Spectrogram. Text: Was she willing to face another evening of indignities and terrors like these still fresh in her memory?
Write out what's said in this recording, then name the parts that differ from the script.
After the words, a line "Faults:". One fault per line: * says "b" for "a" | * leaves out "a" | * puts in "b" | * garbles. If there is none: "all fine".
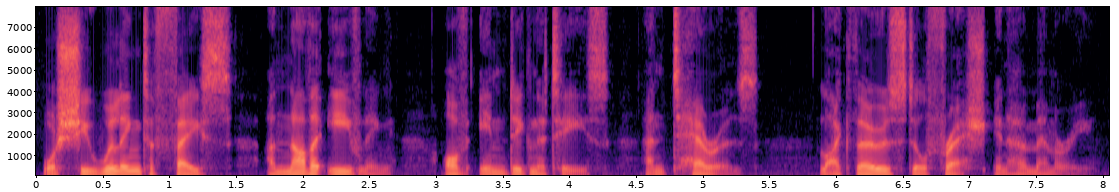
Was she willing to face another evening of indignities and terrors like those still fresh in her memory?
Faults:
* says "those" for "these"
